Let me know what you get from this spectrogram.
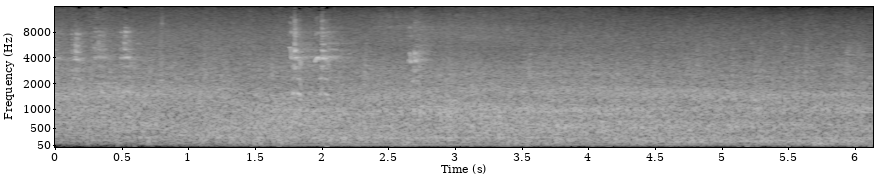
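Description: A steam-hauled mixed goods train heard from a distance as it departs, a steady rumble of the train running away. Several short, high bird chirps come over it in the first three seconds.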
